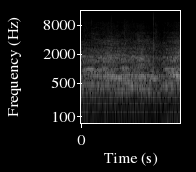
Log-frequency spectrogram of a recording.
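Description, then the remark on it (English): A steady wash of crowd noise from a live audience, a dense roar of overlapping voices cheering at a fairly even level with no clear peaks. “I don't even know what they're cheering for. I think that was a Gerald Everett cheer.”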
